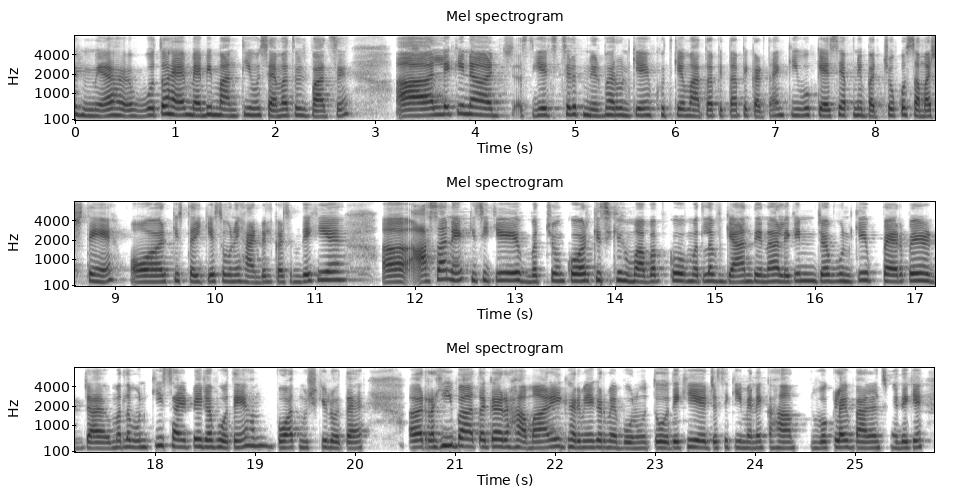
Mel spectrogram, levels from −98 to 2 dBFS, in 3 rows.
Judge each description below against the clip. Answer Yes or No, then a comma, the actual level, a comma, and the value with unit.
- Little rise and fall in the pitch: Yes, narrow, 2.3 semitones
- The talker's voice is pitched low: No, high, 230 Hz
